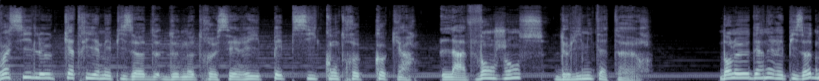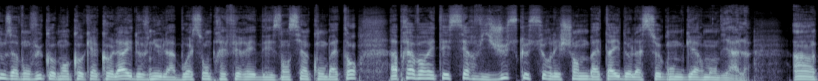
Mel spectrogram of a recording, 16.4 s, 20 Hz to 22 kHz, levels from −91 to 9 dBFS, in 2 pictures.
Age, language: 20-39, French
